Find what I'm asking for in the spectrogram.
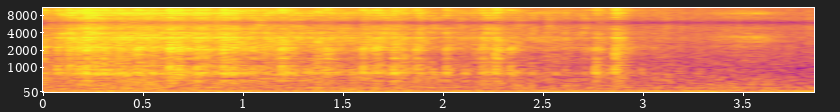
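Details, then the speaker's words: Yamaha TW200 after rear drum brake service, wheel spun by hand: rapid rhythmic brushing, about four a second. Rear brake shoes dragging; adjuster needs backing off another notch. "If you hear it drag or if it actually goes like this and just stops or if it pulsates."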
